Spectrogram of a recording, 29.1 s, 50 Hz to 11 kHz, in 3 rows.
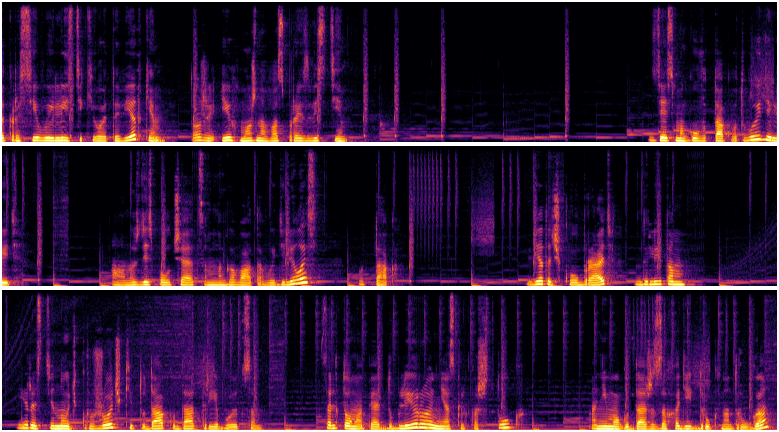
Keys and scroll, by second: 4.6 space, 9.5 ctrl+z, 16.2 Delete.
